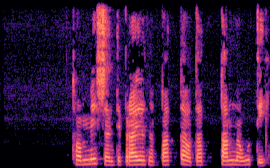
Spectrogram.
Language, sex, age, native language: Icelandic, female, 40-49, Icelandic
